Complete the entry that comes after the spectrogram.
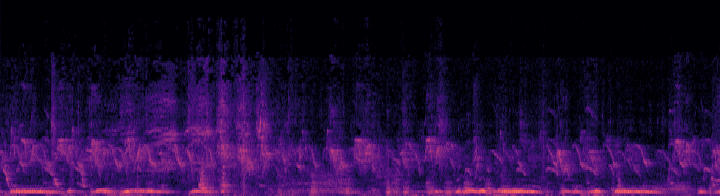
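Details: Caged Spotted Dove of the hybrid 'sai din' line crowing; its voice is said to match its father's. Low, hoarse coos are delivered in short grouped phrases, and many high chirps from other birds and clicking sounds come through behind them.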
